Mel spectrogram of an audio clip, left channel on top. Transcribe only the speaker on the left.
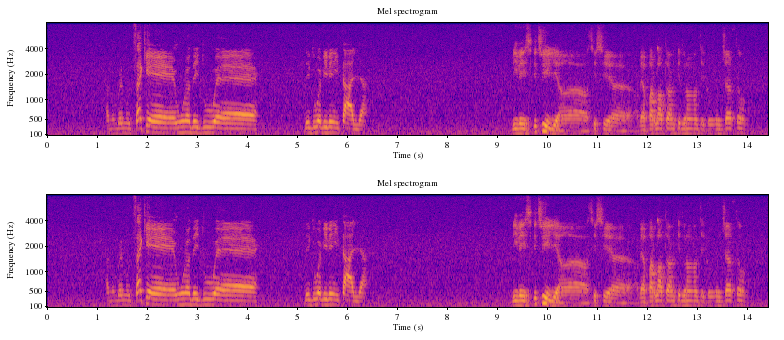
hanno un bel mood. Sai che uno dei due, dei due vive in Italia?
